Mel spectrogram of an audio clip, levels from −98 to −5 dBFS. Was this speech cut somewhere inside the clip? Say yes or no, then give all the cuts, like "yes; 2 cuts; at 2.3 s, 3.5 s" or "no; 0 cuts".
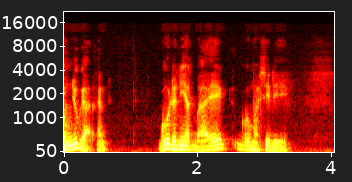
no; 0 cuts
